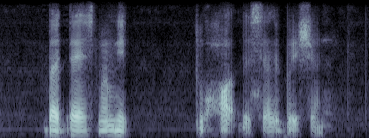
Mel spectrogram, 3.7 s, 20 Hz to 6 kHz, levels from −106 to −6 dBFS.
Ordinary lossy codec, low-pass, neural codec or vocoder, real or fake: Opus, 32 kbps; 5.4 kHz; codec, 16 kHz in and 24 kHz out, 0.6 kbps, FireRedTTS-2 codec; fake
